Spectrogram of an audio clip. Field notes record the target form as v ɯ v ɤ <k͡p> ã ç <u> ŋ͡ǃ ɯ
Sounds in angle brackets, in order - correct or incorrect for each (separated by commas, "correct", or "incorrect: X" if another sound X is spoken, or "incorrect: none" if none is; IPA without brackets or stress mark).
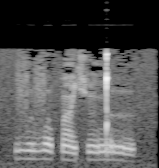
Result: incorrect: p, incorrect: ũ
